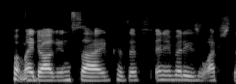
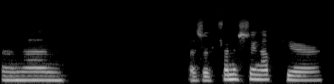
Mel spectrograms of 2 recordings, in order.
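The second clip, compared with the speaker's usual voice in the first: guided meditation. Acted. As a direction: guide listeners calmly, phrase by phrase, leaving space.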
